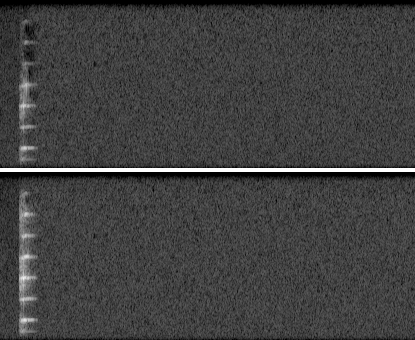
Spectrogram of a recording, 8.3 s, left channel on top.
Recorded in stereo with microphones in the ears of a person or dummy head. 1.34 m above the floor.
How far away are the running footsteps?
No running footsteps in this recording.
